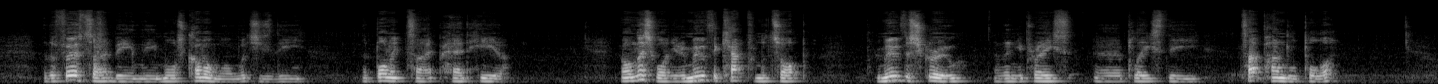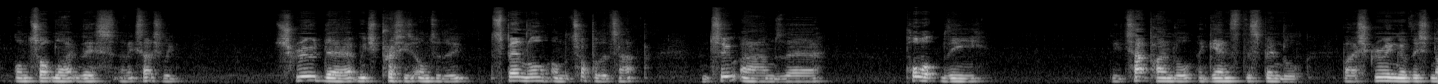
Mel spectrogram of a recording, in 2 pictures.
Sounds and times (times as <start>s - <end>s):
Speech: 0.4s - 5.2s, 6.2s - 8.1s, 8.7s - 13.4s, 14.5s - 16.2s, 17.1s - 22.7s, 23.4s - 24.3s, 25.5s - 28.7s.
